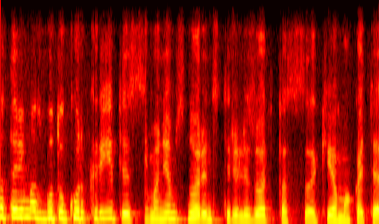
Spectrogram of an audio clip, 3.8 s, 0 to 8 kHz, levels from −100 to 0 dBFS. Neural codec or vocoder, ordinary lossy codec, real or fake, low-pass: none; Opus, 16 kbps; real; 7.2 kHz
